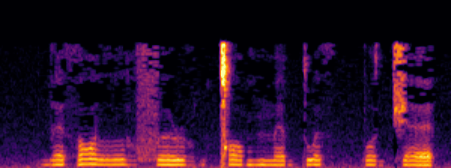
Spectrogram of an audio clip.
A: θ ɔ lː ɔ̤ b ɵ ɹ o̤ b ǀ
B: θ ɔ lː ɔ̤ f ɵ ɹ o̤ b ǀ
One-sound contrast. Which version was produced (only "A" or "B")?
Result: B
